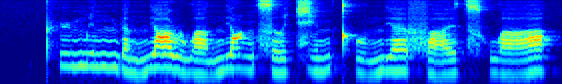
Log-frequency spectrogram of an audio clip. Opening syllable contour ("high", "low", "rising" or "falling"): high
